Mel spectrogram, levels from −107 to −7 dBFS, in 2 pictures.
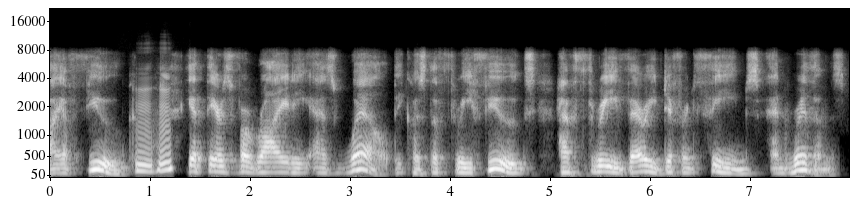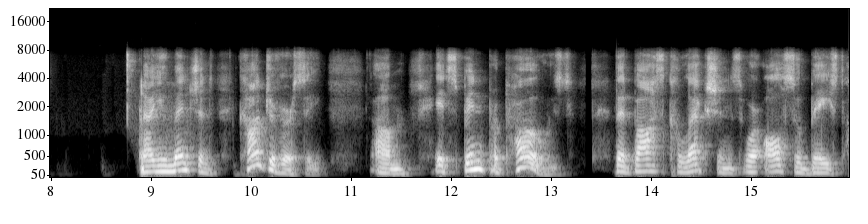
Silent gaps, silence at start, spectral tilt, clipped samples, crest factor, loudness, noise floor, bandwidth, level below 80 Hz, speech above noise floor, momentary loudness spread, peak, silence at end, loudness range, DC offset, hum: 13.35-13.41 s; 0 s; -5 dB/octave; under 0.1%; 14 dB; -19 LUFS; -82 dBFS; 8.2 kHz; -54 dBFS; 63 dB; 12 LU; -6 dBFS; 0.1 s; 2 LU; under 0.1%; none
